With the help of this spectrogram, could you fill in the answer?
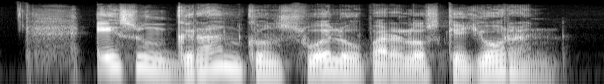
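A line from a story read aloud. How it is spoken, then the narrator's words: Plain. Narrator (Spanish): dijo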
